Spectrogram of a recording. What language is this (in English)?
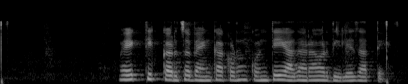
Marathi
